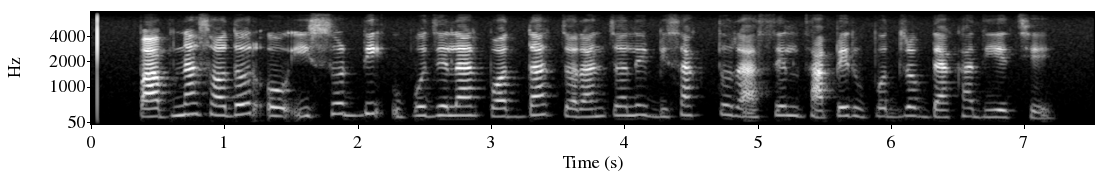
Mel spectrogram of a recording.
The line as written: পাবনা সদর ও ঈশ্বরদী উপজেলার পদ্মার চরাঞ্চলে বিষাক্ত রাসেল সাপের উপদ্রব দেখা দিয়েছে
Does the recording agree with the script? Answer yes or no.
yes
